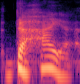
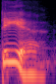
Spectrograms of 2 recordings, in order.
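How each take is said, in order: First: The name begins with a 'dah' sound. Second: The name begins with a 'dee' sound. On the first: This is the real pronunciation. The speaker calls it right. "It's actually pronounced Dahaya" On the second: This is how the game says it. The speaker calls it wrong. "The game pronounces it Dia"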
